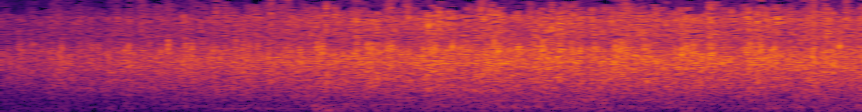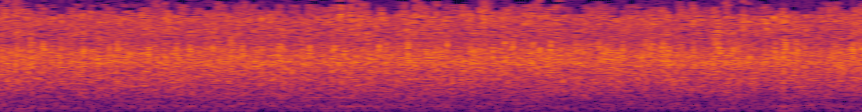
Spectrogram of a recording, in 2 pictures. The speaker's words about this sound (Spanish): Estos aplausos suelen ser largos. Es muy común en estos protocolos.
